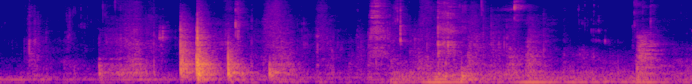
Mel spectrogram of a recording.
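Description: People eating: chewing and biting food close to the microphone, with a few sharp clicks and crackles about two seconds in.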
